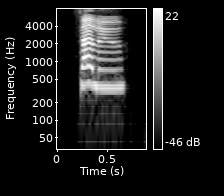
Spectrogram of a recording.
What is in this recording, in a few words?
French Hi, Greetings, 1 girl, 9 yrs., French; Talking; VoiceBox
